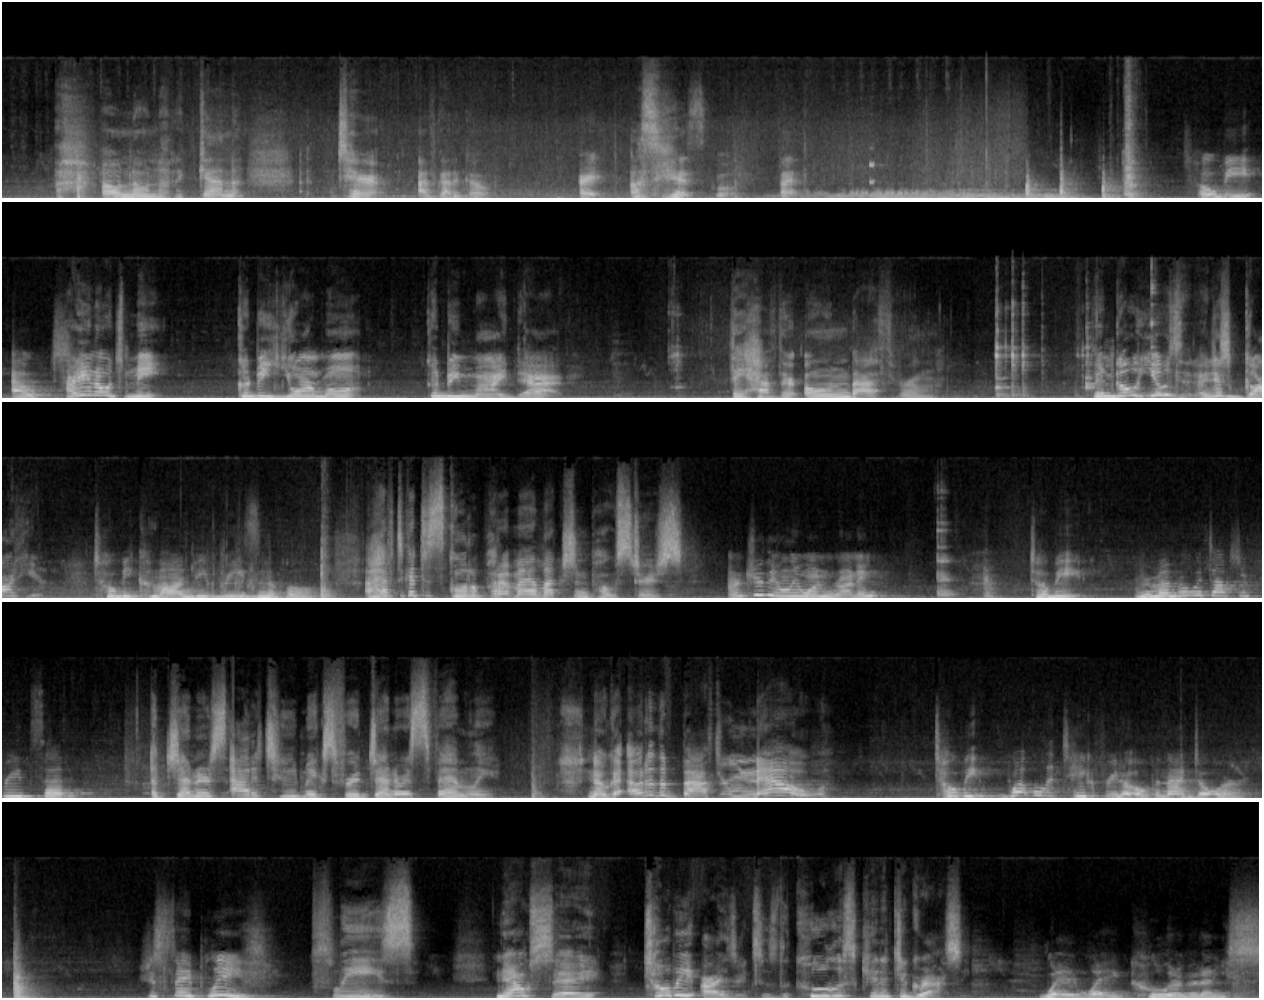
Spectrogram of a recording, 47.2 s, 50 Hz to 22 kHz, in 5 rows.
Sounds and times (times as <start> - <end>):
Speech: 2.5 - 3.7, 4.3 - 6.1, 8.9 - 13.7, 17.6 - 25.6, 26.6 - 32.1, 32.7 - 34.6, 35.4 - 37.8, 41.5 - 47.2.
